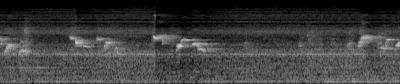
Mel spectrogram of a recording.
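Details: Red-whiskered bulbul singing: short bright whistled and warbled phrases in bursts, with brief pauses between them, plus a soft low hum in the background.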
